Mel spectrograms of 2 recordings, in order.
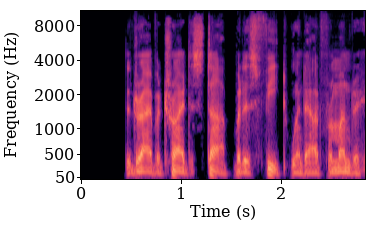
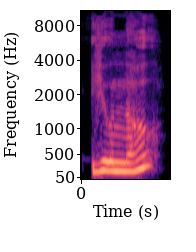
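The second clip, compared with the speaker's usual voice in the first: shocked and scared; 3 dB louder than usual. Acted. Terrified captive, shocked.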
